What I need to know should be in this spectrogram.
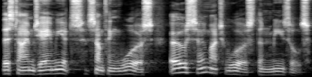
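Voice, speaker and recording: A man voicing a frightened country doctor who speaks gently and carefully to his young son. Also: sits low, lively intonation, measured pace, exaggerated voice. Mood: gentle.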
